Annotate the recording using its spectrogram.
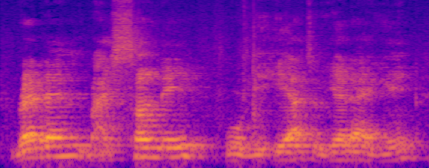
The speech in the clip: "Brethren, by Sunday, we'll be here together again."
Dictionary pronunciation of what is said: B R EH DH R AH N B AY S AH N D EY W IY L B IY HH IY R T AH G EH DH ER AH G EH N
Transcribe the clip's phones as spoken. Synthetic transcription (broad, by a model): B R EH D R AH N B AY S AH N D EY W IY L B IY HH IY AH T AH G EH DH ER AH G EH N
